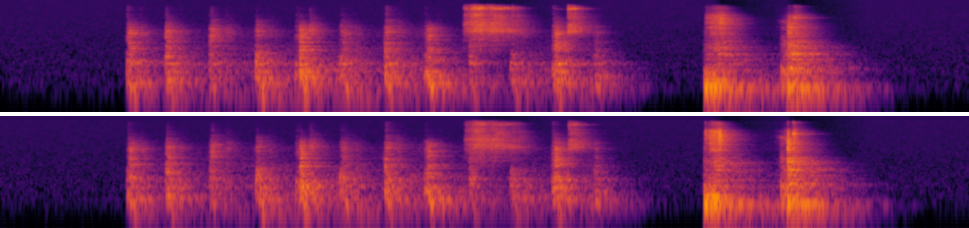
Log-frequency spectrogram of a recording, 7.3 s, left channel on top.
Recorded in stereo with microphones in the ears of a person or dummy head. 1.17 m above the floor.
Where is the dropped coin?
50° left (ahead or behind), 1.3 m.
